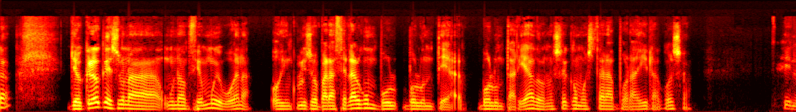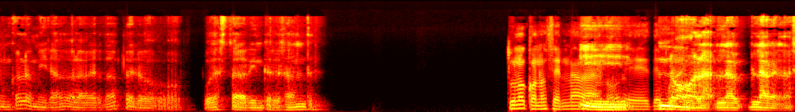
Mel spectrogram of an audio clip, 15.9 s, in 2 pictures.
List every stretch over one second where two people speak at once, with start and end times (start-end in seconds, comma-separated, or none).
13.7-15.0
